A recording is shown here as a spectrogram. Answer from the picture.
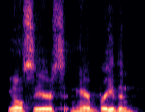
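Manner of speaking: ordinary talk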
